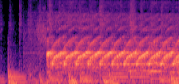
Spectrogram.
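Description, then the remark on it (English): A loud, piercing electronic alarm kicks in after a brief moment of low rumbling and keeps wailing in a rapid, repeating warble, continuous to the end; the alarm sounds in a French fry restaurant on Ludlow Street around three in the morning as three women trash it. “The sound of the alarm did little to stop three women from trashing Belle Fries on Ludlow Street”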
